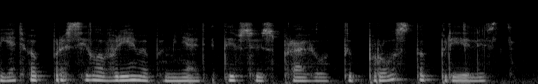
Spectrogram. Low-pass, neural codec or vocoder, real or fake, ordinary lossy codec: 7.2 kHz; none; real; none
